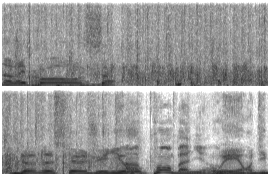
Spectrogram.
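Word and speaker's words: pan bagnat: On dit pas pain, on dit pan. Oui, mais on dit parfois pain bagna. Oui, parce que les gens qui sont pas de là-bas. Ah oui, mais ça s'écrit P-A-N.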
